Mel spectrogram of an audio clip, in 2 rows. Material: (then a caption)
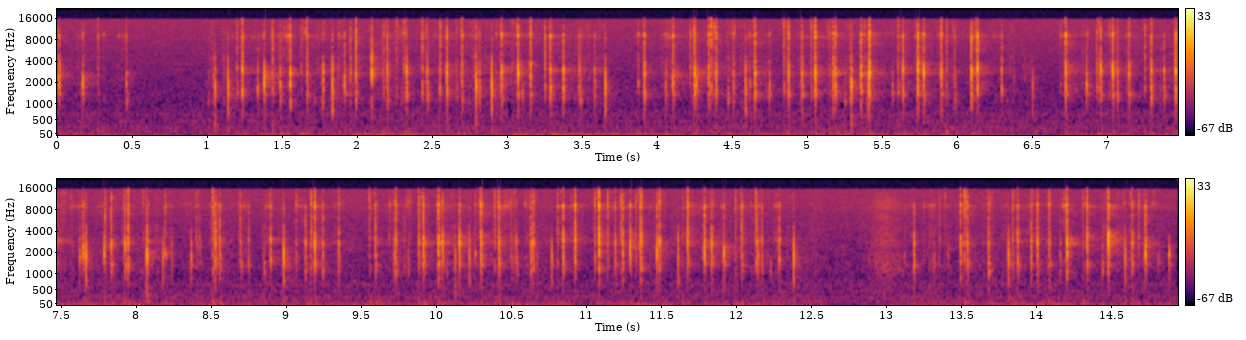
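Aluminum, plastic. Fingertips type continuously on a Keychron Q1 aluminum mechanical keyboard with PBT plastic keycaps. It makes a rapid stream of short, crisp, bright clicks centered near 2.7 kHz, with very little low end. The clicks pause briefly near the start and again around 12.5 seconds before resuming.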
